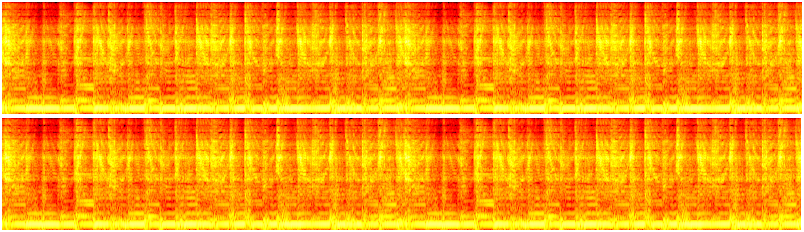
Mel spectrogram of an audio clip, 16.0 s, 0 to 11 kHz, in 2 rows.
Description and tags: congo5guitar
acoustic, Drum, drums, guitar, improvised, loop, percussion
